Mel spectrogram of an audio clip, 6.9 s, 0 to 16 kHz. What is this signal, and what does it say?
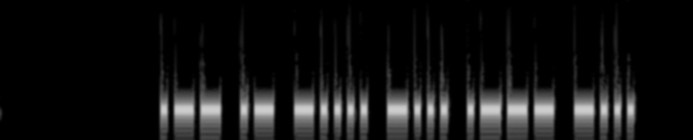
Morse code, heard as a keyed tone, about 18 wpm, 700 Hz. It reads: WA6BJB
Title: Speed Racing - USA Call Signs 15wpm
